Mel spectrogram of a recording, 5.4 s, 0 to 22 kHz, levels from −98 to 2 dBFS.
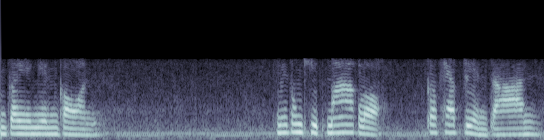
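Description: Throughout, the G.729 codec at 8 kbit/s leaves the speech plainly rough and synthetic, rebuilt from pulses and filters; the spectrogram shows nothing above 4 kHz. From 1.10 to 1.14 s, VoIP packet loss concealed by the speech codec stretches the sound into a brief smear, which fits one lost 10 ms frame. The waveform dips and stays weak until the decoder recovers.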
